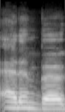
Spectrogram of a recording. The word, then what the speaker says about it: Edinburgh: I like to call it Edinburgh to help me memorize that it's like an iceberg.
